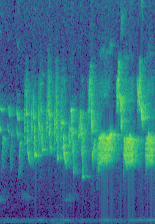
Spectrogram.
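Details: European goldfinch singing bright, rapidly repeated twitters and buzzy phrases over a faint steady low hum.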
